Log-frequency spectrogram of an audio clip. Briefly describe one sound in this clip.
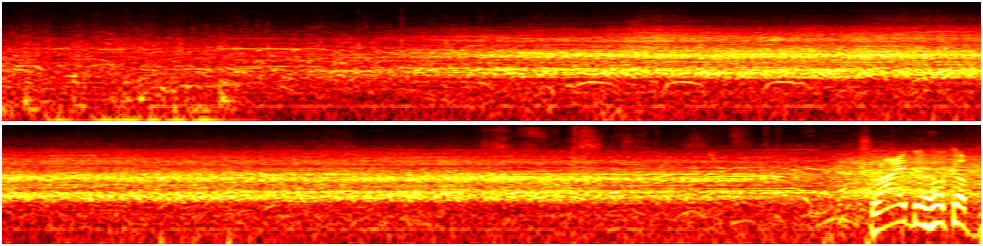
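A large stadium crowd cheers and roars, swelling louder.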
